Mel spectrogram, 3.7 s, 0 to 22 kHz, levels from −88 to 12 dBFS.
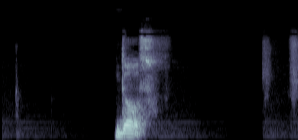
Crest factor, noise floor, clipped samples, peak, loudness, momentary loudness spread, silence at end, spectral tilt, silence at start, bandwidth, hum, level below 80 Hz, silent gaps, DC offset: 22 dB; -88 dBFS; under 0.1%; -2 dBFS; -17 LUFS; 24 LU; 0 s; -5 dB/octave; 1.45 s; 9.4 kHz; none; -64 dBFS; 3.14-3.26 s; under 0.1%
